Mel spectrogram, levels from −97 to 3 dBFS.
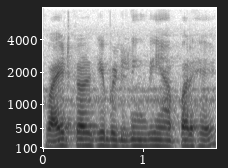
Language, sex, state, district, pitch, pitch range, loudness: Hindi, male, Uttar Pradesh, Ghazipur, 130 Hz, 125-135 Hz, -20 LUFS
